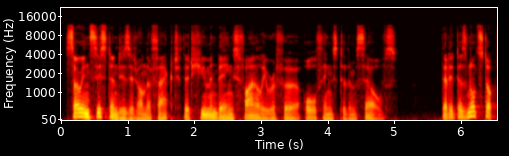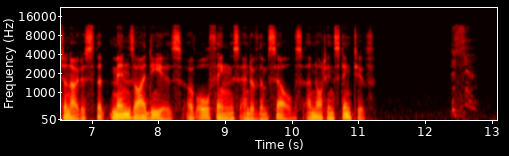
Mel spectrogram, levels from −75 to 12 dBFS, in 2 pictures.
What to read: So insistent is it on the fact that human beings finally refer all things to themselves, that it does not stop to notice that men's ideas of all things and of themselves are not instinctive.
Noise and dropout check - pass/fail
fail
